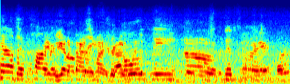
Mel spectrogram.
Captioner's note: chatttterer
